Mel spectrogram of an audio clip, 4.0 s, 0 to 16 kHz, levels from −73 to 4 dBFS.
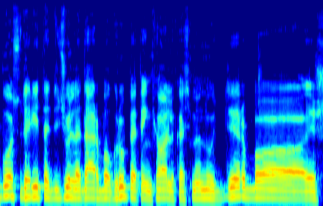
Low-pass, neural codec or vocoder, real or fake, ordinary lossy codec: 14.4 kHz; vocoder, 48 kHz, 128 mel bands, Vocos; fake; AAC, 96 kbps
